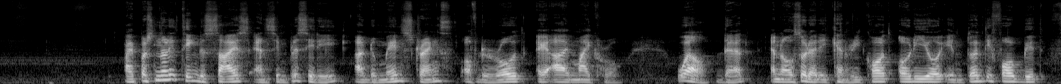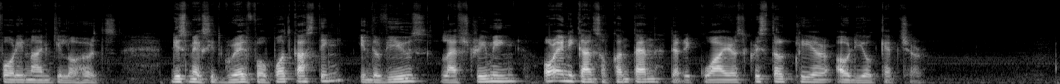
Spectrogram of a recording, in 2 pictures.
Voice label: iPhone 13 Pro Max internal microphone audio sample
